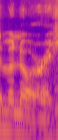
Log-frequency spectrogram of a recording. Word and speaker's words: menorah: But in the hotel in Greenbelt, they had before the transition, they had a menorah up there too. Did I say that right? – Uh-huh. No. No. Yes. Yes, it is a menorah.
